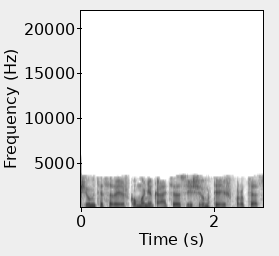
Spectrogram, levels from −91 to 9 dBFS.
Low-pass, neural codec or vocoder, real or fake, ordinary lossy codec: 3.6 kHz; codec, 16 kHz, 4 kbps, X-Codec, HuBERT features, trained on LibriSpeech; fake; MP3, 24 kbps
